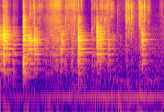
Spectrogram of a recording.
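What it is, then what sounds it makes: Crisp, dry baked crackers. Homemade garlic-cheese crackers are dropped onto a dish or hard surface, making a series of bright, dry clicks and clatters with a short ring. The crisp, hard sound shows the crackers are baked crisp and dry.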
